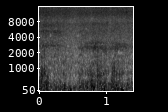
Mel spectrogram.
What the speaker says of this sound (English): Honestly, the wind is causing me some major frustration.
